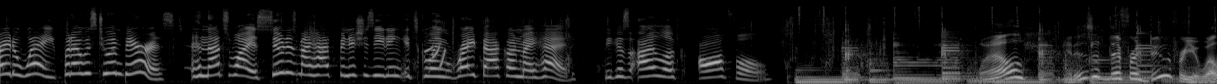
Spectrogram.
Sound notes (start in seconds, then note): 2.7 munching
